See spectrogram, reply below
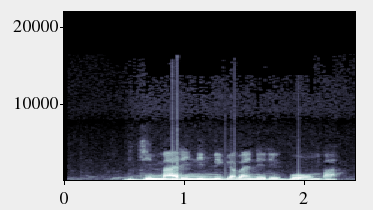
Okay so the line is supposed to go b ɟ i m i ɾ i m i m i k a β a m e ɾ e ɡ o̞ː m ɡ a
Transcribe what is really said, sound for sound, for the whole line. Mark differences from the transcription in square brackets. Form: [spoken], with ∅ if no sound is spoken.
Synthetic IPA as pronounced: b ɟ i m [a] ɾ i [n] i m i [ɡ] a β a [n] e ɾ [i] ɡ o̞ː m [b] a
